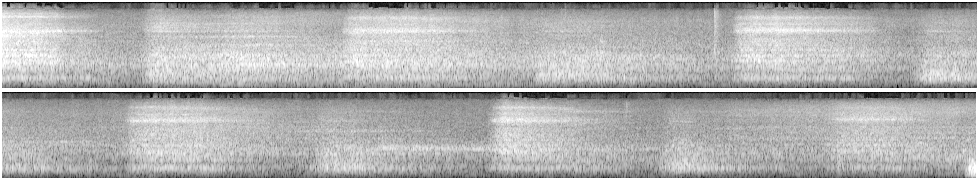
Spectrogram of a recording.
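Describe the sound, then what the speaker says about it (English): Slow, deep pranayama belly breathing, long rushing inhales and exhales repeating in a steady cycle of about two to three seconds, close and fairly loud with no talk. "Let's start breathing deeper into our bellies. Deep inhales."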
